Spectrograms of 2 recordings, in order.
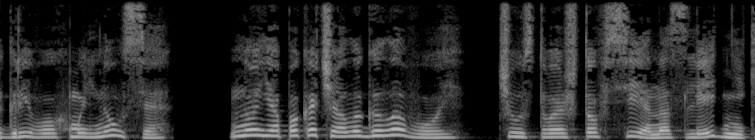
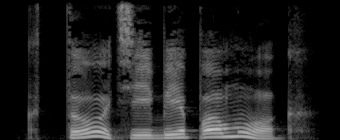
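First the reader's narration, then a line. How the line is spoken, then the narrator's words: Growled. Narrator (Russian): прорычал он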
